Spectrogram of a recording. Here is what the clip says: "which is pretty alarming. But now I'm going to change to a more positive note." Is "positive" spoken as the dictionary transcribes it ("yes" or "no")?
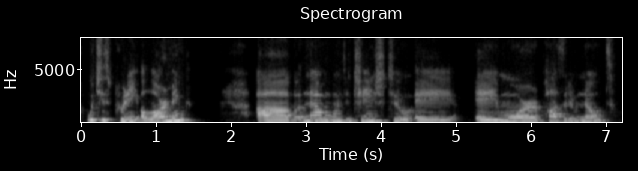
yes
